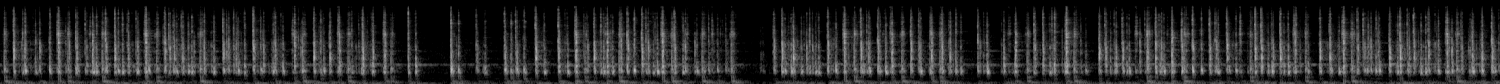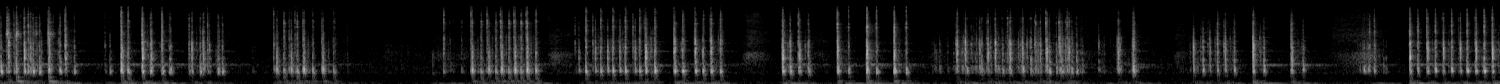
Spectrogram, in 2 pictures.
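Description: Fast typing on a Zenith ZKB-150 keyboard with smooth, linear green Alps switches, each keystroke a sharp clack. The board's built-in solenoid-like speaker gives audio feedback with every keypress. The typing runs dense and steady for the first half, then breaks into shorter bursts with pauses.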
